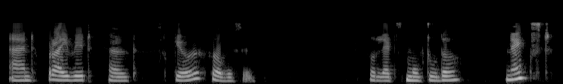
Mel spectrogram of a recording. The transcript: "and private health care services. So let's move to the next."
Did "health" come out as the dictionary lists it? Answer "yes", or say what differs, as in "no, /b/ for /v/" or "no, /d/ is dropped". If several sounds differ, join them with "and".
no, /s/ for /θ/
